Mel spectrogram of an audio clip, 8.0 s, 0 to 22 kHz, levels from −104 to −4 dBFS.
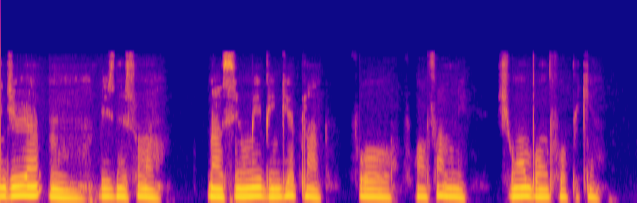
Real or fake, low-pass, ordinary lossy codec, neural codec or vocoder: real; 7.2 kHz; none; none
